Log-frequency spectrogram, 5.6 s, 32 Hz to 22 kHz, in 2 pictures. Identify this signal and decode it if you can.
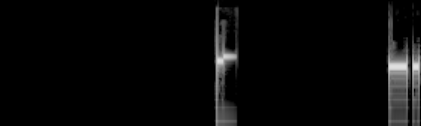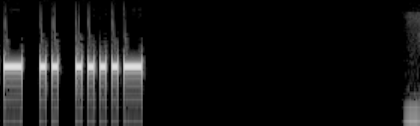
Morse code, heard as a keyed tone, about 29 wpm, 700 Hz. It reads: KI4
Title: USA Call Sign Prefixes - 30wpm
